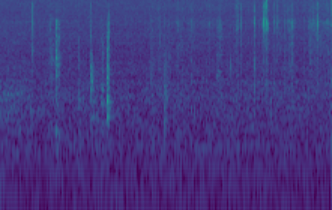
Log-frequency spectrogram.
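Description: Faint, scattered clicks and light rustling as equipment is handled in an open metal storage drawer, over a steady low hum.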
